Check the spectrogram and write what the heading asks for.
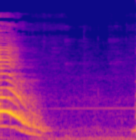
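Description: A man's loud shout at the start, one drawn-out cry that slides down in pitch over less than a second, then quiet.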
